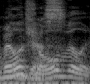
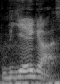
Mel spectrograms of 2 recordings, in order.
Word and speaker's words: Villegas: and fellow YouTuber, Joel Villages. Villegas, actually, is how you say it. Is it Villegas? It is Villegas. Everybody says Villages.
